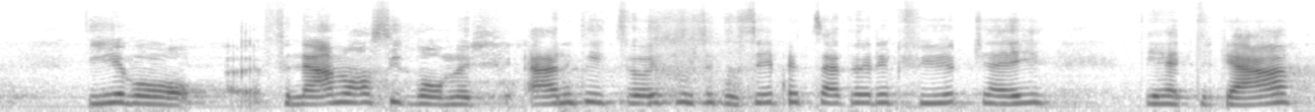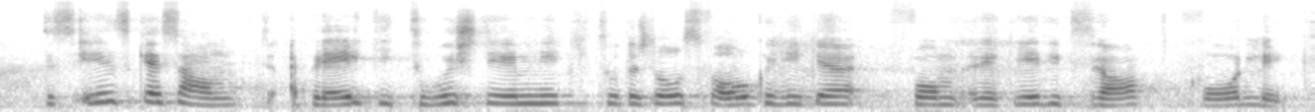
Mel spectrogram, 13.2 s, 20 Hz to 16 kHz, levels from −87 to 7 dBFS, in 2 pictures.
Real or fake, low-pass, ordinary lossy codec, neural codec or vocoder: fake; 14.4 kHz; Opus, 24 kbps; codec, 32 kHz, 1.9 kbps, SNAC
